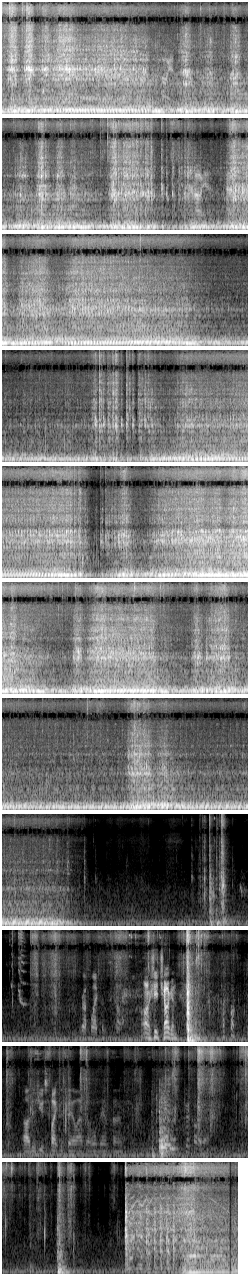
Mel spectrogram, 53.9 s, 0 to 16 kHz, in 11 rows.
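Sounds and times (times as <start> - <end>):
rough running car engine revving: 0.0 - 36.0, 51.7 - 53.9.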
